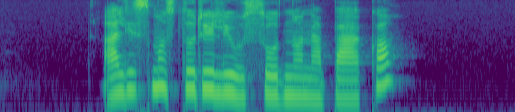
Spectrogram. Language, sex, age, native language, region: Slovenian, female, 50-59, Slovenian, Gorenjska region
